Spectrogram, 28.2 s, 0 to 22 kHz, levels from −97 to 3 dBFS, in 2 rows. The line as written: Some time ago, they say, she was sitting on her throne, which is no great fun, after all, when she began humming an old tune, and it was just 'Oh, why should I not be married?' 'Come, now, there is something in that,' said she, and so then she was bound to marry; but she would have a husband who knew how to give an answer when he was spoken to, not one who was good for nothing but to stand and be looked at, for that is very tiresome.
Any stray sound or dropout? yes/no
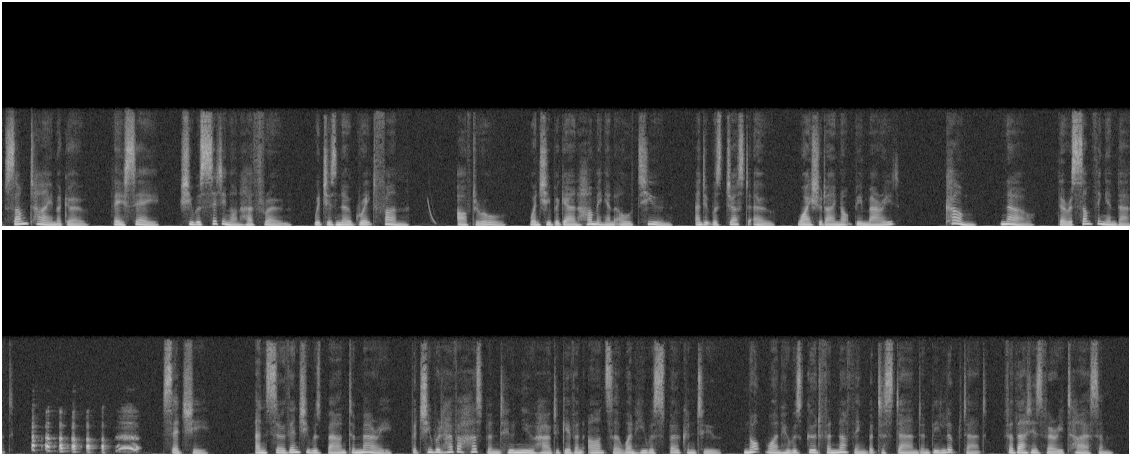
yes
